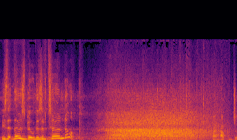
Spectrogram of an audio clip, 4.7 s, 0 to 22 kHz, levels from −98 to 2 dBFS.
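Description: No audible fault anywhere in the recording, no dropout, click, distortion or level jump to report.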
